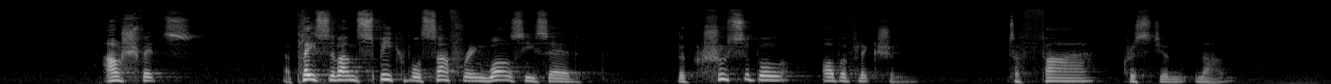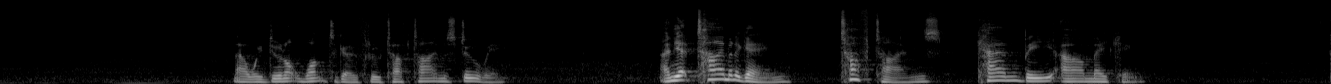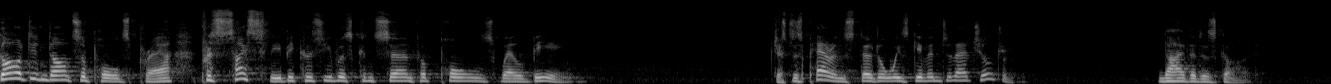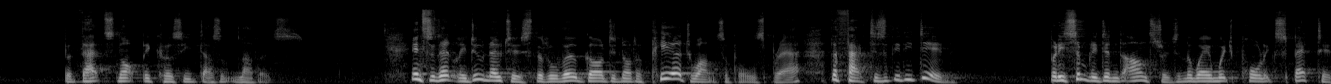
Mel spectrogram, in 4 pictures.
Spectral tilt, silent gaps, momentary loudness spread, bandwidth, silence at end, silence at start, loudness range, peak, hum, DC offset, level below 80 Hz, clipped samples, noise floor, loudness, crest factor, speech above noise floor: -5.5 dB/octave; none; 16 LU; 13.5 kHz; 0 s; 1.05 s; 10 LU; -4 dBFS; none; under 0.1%; -70 dBFS; under 0.1%; -68 dBFS; -29 LUFS; 26 dB; 40 dB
